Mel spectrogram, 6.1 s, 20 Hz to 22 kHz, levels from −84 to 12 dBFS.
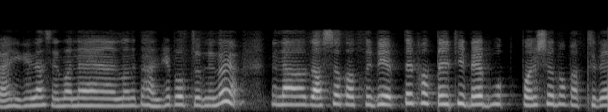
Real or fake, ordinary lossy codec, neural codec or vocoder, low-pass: fake; none; codec, 16 kHz, 0.5 kbps, FunCodec, trained on Chinese and English, 25 frames a second; 7.2 kHz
